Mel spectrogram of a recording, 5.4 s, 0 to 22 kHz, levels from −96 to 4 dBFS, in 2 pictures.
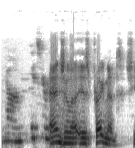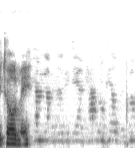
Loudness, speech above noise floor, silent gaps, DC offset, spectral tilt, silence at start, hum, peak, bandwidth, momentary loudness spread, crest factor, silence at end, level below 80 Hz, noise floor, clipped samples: -15 LUFS; 44 dB; none; under 0.1%; -7 dB/octave; 0.05 s; none; 0 dBFS; 8 kHz; 15 LU; 16 dB; 1.9 s; -50 dBFS; -59 dBFS; under 0.1%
